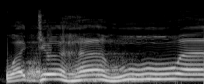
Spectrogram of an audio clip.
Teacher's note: kita masuk pada kata wajhahu. Hu hadhamir yang berharokat duma terbalik, ini namanya mad silah khosirah, 2 harokat atau 2 ketuk kita panjangkan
